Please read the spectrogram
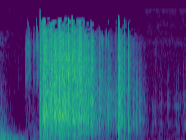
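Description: A large handful of dice, a bucket of dice rolled for attacks in a tabletop game, tumbles and clatters for about a second in a dense, rattling burst, ending with a sharp final knock before falling silent. Fairly loud, with no voices.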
